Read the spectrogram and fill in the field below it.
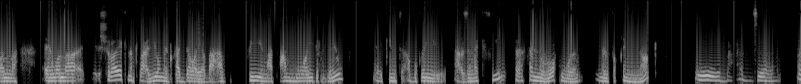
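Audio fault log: Throughout, block size mismatch (truncated): there's a steady buzz at 188 Hz running under the speech, and everything moves along 1.88 times too fast while the pitch stays about where it should be. One stage is handing over longer blocks than the next one reads, so the tail of each block gets discarded. The buzz comes from those regular chops, and the speed-up from the missing audio. The block rate points to a 256-sample read.
0.12 to 8.01 s, word clock ticks: sharp ticks keep coming at a steady pace, roughly one every twentieth of a second, around a hundred and fifty over the run. That pattern suggests a digital link read by a device on its own free-running clock, off by a few hundred parts per million from the sender. Each time the two clocks slip past each other, a single sample gets dropped or doubled, and that small discontinuity is the tick you hear.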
